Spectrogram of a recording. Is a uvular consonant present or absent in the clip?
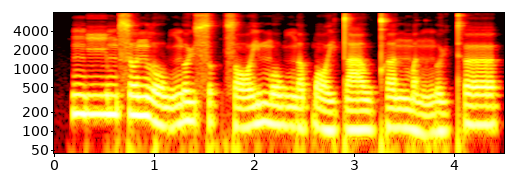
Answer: absent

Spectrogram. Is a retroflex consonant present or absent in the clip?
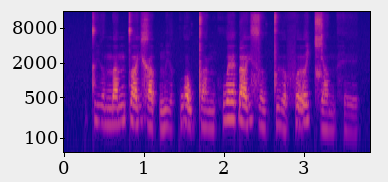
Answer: absent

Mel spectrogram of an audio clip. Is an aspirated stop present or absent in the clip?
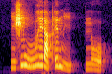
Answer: present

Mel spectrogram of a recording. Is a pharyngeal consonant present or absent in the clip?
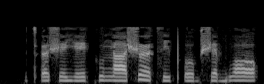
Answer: absent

